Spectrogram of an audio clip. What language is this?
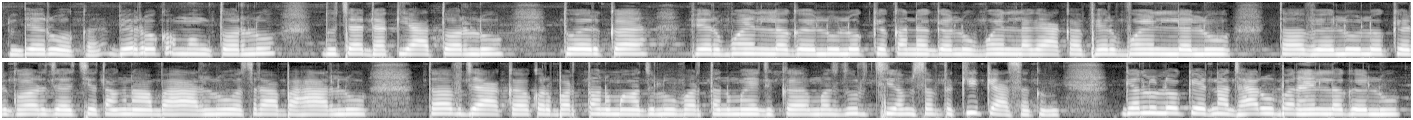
Maithili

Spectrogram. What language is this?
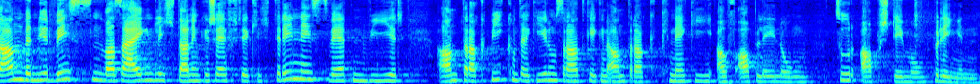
Swiss German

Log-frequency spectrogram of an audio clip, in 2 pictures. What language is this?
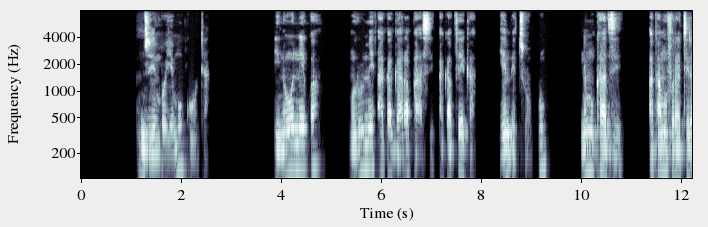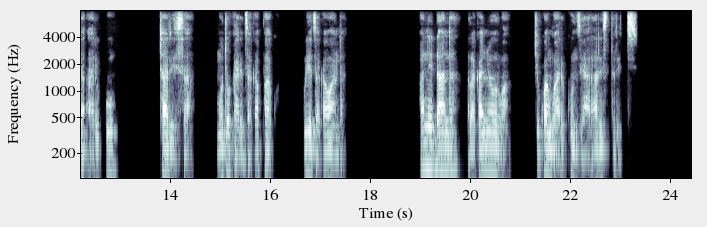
Shona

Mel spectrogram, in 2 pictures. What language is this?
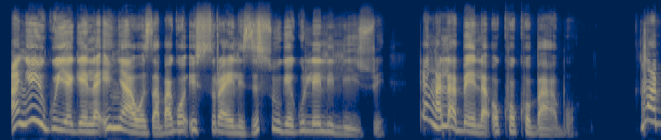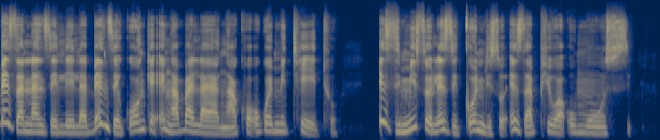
North Ndebele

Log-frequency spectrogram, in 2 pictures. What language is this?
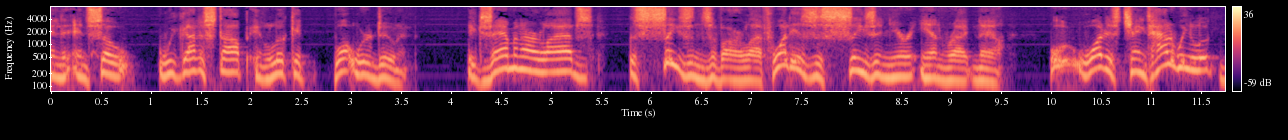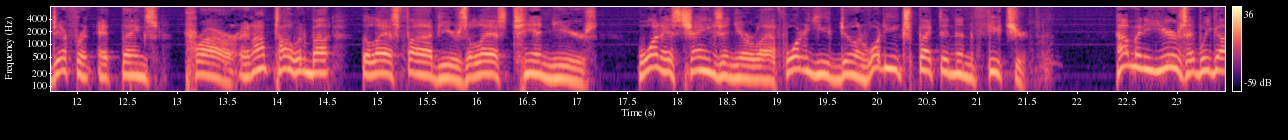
English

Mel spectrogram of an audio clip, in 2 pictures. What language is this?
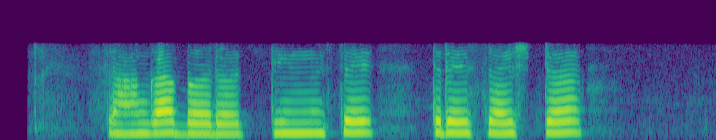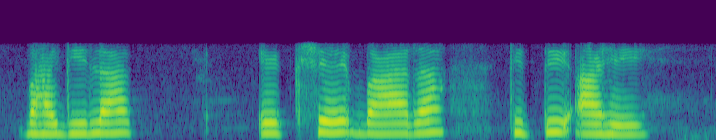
Marathi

